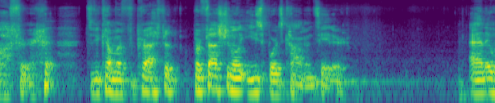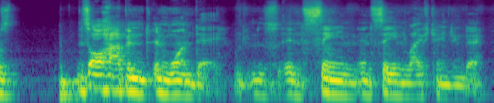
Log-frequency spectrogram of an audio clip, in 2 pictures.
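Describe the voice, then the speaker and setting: A casual, candid personal story comes from a podcast host in his late twenties, who swears liberally and drops to a low voice when driving a point home.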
